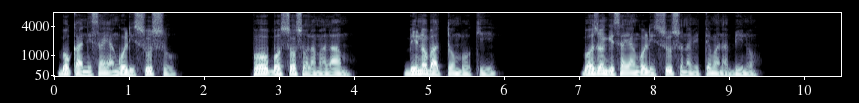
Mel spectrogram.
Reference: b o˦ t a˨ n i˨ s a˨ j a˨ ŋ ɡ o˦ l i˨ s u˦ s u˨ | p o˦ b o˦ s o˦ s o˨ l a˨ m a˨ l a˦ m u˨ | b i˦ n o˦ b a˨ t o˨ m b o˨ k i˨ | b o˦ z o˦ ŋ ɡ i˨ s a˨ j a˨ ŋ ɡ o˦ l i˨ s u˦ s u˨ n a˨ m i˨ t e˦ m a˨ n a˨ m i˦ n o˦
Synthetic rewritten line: b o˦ k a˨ n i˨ s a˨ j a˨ ŋ ɡ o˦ l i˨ s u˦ s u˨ | p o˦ b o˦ s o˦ s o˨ l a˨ m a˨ l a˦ m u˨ | b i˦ n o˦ b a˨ t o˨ m b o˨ k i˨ | b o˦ z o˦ ŋ ɡ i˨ s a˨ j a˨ ŋ ɡ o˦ l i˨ s u˦ s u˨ n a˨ m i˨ t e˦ m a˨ n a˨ b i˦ n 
